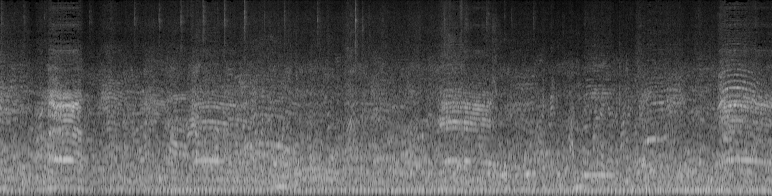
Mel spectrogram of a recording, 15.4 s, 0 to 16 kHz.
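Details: Garut sheep ewes at the Pasar Andir sheep market, recorded 5/4/2021 during morning trading; several wavering, harmonic bleats at about 1, 9 and 15 seconds rise over a steady din of crowd talk and market bustle.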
